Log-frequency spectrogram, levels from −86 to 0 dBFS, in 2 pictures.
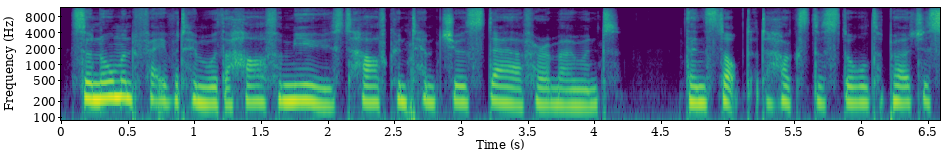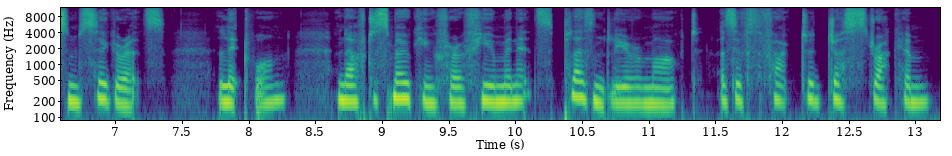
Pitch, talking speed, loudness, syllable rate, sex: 195 Hz, 195 wpm, -20 LUFS, 5.8 syllables/s, female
